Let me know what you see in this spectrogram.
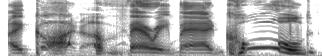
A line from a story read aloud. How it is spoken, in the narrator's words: squeaked Fred in a weak voice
